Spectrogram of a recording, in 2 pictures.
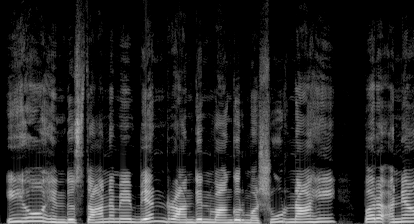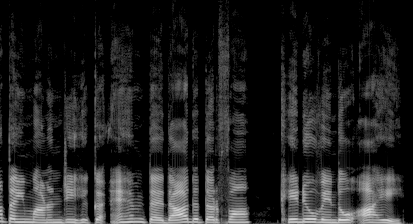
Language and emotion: Sindhi, neutral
